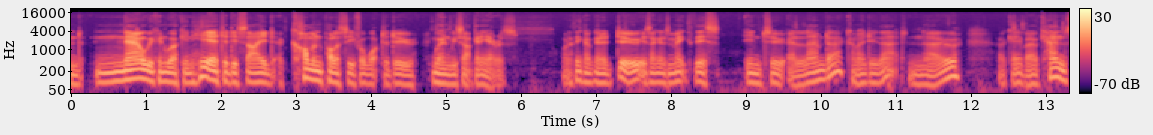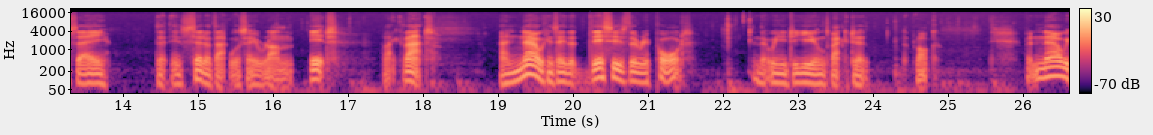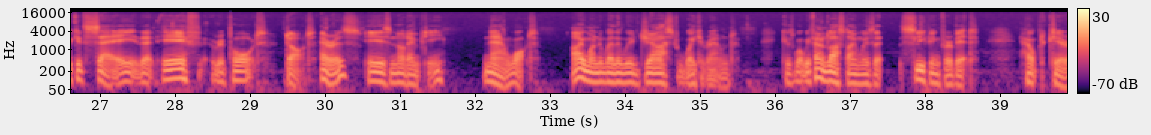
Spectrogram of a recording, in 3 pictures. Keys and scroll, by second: 7.4 alt+Return, 24.2 Escape, 29.1 Return, 35.7 Return.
